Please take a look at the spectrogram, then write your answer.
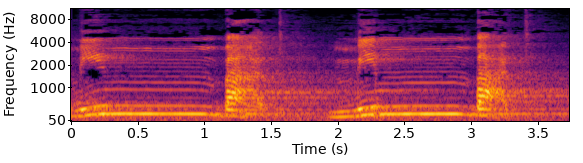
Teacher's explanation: اطبقت الشفتين من اطباق كامل من بعد جبت الغنه غنه كامله لاحظ من بعد حلقتان وما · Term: الاقلاب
